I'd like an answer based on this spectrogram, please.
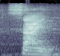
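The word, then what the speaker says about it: sign: जी एन को जी ना बोलते हैं तो यहाँ देखिए शाइन ना के रूप में उच्चारण हुआ। तो ये देखिए ना जो है साइन कैसे पढ़ेंगे, सा इन साइन।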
